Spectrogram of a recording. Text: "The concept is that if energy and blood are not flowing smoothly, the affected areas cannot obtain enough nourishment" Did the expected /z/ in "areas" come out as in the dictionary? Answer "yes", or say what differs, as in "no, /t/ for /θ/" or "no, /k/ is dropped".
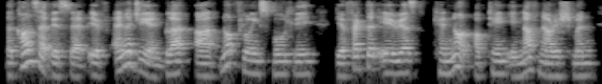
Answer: no, /s/ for /z/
